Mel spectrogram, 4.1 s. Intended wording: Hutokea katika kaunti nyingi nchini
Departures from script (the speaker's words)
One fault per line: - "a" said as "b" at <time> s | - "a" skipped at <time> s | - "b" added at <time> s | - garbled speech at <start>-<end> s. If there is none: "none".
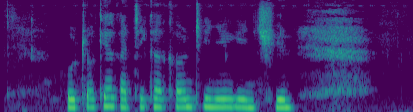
none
